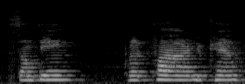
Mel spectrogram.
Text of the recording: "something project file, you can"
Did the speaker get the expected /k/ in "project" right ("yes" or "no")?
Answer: no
